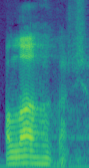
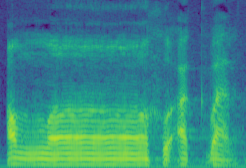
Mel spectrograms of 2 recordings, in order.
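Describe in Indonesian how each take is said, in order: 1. Diucapkan dengan cepat dan tergesa-gesa. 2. Diucapkan dengan pelan dan hati-hati. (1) "Jangan sampai" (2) "Coba sholatnya seperti itu"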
